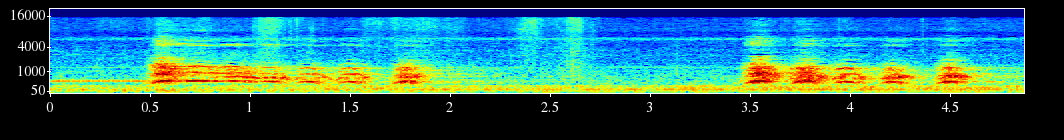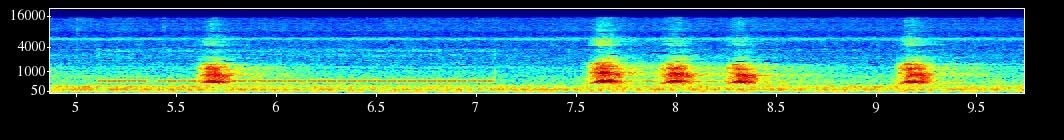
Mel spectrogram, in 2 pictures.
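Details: Gunner the dog barking in short bursts of three or four sharp barks, with pauses between groups, over a steady low hum and a faint tonal whine in the background.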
